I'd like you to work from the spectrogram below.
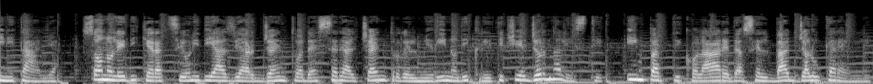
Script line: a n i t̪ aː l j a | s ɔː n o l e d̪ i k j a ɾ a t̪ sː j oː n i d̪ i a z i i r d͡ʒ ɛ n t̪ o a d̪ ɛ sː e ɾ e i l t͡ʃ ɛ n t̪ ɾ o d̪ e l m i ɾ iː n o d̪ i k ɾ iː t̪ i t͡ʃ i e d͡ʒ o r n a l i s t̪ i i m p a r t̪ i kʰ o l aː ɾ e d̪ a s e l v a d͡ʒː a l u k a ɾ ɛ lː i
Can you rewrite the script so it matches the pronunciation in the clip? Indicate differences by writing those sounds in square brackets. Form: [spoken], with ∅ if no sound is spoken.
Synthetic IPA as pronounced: [i] n i t̪ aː l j a | s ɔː n o l e d̪ i k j a ɾ a t̪ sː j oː n i d̪ i a z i [a] r d͡ʒ ɛ n t̪ o a d̪ ɛ sː e ɾ e [a] l t͡ʃ ɛ n t̪ ɾ o d̪ e l m i ɾ iː n o d̪ i k ɾ iː t̪ i t͡ʃ i e d͡ʒ o r n a l i s t̪ i i m p a r t̪ i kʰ o l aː ɾ e d̪ a s e l v a d͡ʒː a l u k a ɾ ɛ lː i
